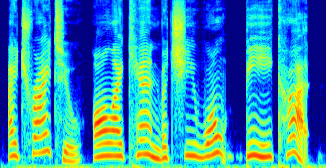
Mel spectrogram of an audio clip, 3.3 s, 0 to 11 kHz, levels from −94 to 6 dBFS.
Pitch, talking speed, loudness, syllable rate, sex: 240 Hz, 200 wpm, -16 LUFS, 3.8 syllables/s, female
